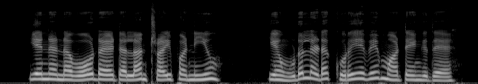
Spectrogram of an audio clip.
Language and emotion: Tamil, sad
